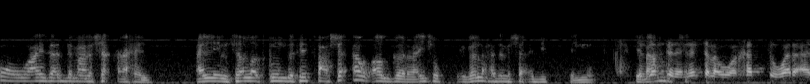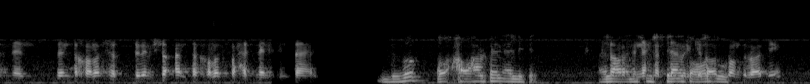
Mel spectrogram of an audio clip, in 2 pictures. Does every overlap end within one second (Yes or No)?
No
